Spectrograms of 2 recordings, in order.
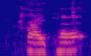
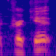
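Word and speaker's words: Cricut: Doesn't she have like the fabric cricket or whatever you? The cricket. Cricket. Yeah. It's pronounced like a little bug, but it's not spelled like a little bug.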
